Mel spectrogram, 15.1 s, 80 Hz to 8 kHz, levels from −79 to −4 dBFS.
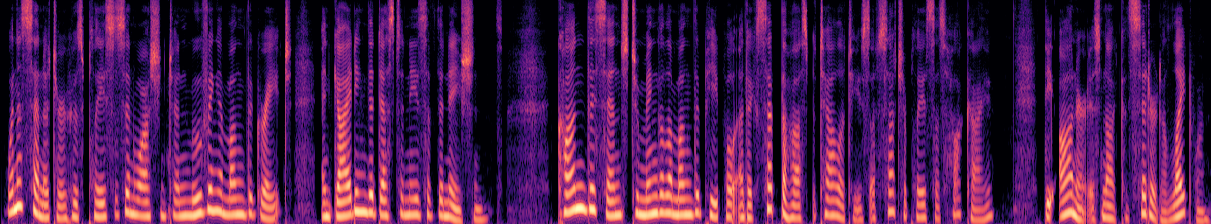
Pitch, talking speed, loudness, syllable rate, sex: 195 Hz, 170 wpm, -17 LUFS, 5.5 syllables/s, female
